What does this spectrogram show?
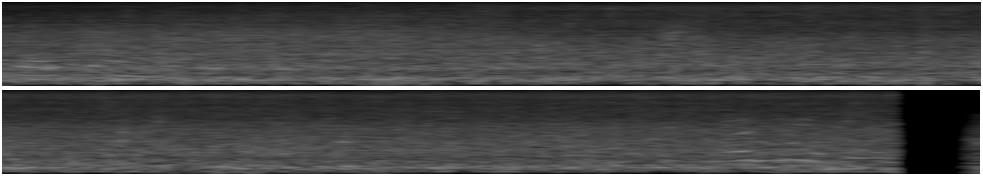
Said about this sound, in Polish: Górski strumień, więc powinna być zimna jak lód.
